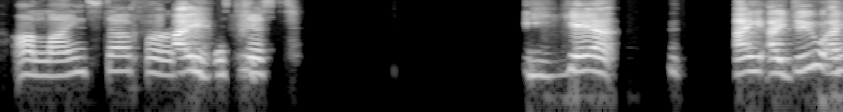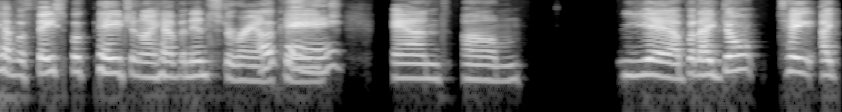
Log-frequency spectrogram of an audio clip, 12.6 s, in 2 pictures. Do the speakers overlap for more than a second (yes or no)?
no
